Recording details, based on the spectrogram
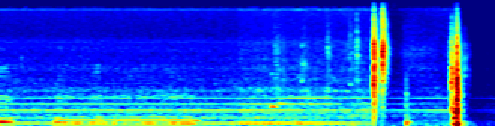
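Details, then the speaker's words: Newly installed diesel heater in a camper, running with the vent cover closed; steady low harmonic hum, a bit louder than the owner is used to, fan running normally; normal running hum the owner can sleep with. "A little bit louder than I'm used to. It has a hum. Just kind of has like a harmonics hum, like a"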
